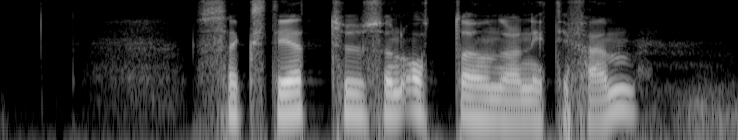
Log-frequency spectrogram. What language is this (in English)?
Swedish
